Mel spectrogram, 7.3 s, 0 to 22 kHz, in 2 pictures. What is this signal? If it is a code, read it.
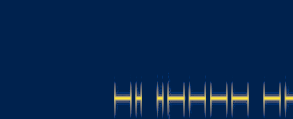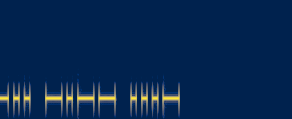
Morse code, heard as a keyed tone, about 18 wpm, 700 Hz. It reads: N1ZYV
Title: Speed Racing - USA Call Signs 15wpm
